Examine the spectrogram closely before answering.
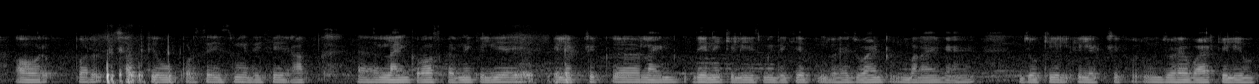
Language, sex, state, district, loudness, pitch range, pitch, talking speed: Hindi, male, Jharkhand, Sahebganj, -31 LUFS, 105-110 Hz, 105 Hz, 165 wpm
